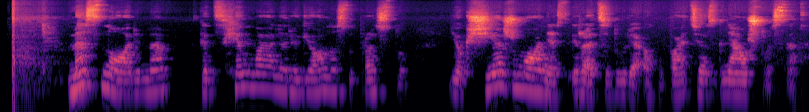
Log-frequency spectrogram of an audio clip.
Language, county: Lithuanian, Vilnius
